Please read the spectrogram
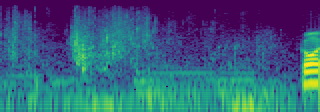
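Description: A short splash of shallow river water about half a second in, followed by faint background music.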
